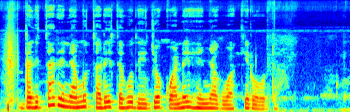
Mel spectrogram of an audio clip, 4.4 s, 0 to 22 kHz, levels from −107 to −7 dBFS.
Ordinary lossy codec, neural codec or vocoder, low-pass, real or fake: none; none; none; real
